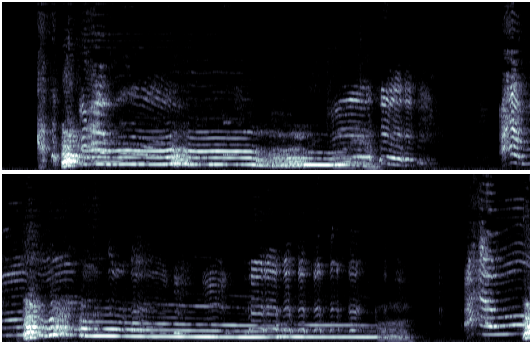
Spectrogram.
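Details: Siberian Husky playfully talking with its owner: two long, steady howling phrases, each opening with a sharp rising yelp and ending with a falling whine, a brief silence between them, and a third starting at the end.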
